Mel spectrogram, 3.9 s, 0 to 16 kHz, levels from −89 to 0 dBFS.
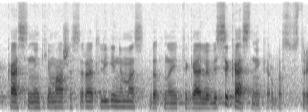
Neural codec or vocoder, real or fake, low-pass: none; real; 14.4 kHz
